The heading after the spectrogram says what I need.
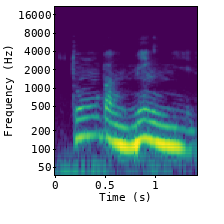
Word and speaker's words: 東方明: 우리 발음으로는 동방명, 당시 대륙의 한자의 발음으로는 이렇게 둥방밍이 되겠습니다.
